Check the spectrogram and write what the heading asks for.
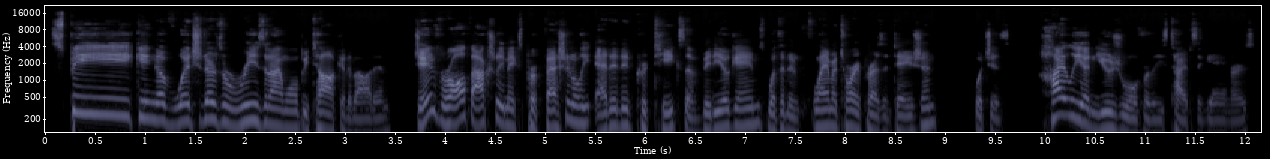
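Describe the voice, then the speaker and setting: Lively-pitched man narrating a video essay. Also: a little fast, no echo, rough recording. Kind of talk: scripted narration.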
